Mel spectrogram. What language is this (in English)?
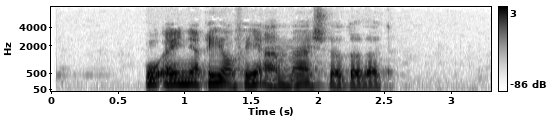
Persian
